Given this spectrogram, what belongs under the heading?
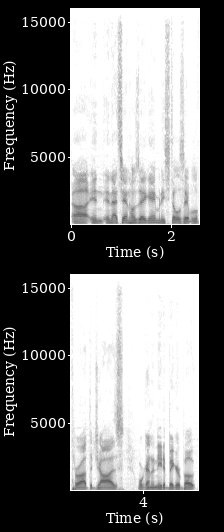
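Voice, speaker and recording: American male sports radio host, medium pitch, casual and chatty delivery. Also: flat delivery, fairly quick, fairly bright tone.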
